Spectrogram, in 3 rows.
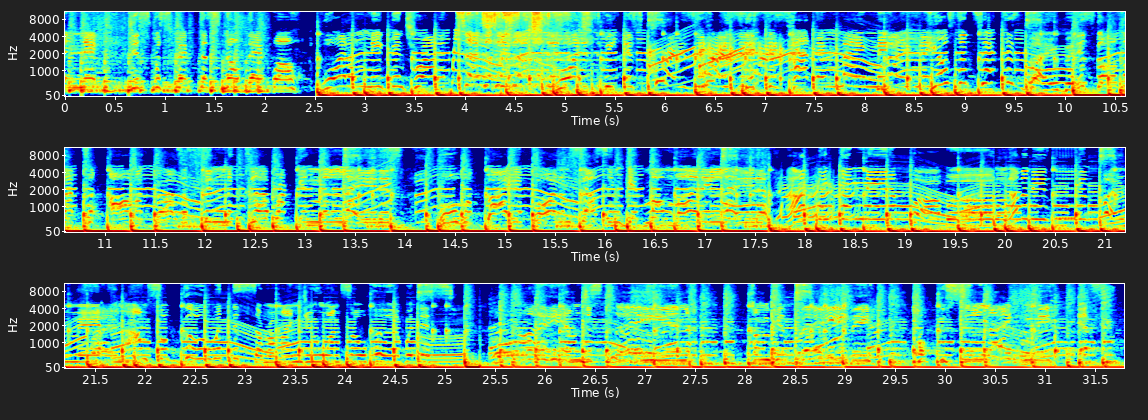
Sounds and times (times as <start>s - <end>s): Music of Asia: 2.6s - 31.7s.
